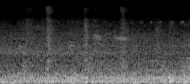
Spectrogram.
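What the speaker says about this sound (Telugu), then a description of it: "ఆ తర్వాత మరి ట్రైన్ వెళ్తూనే ఉన్నది" The Samata Express running on the outskirts of Raipur, heard from on board as a steady loud rumble with faint wheel clicks over the rails.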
